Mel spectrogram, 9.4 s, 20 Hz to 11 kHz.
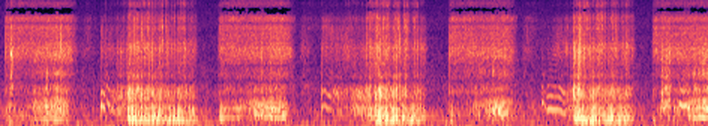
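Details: Sleeping toddler with sleep apnea: loud, rough snoring at about 20 breaths a minute; obstructive sleep apnea snoring.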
